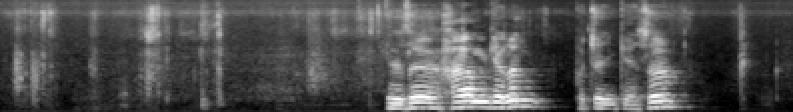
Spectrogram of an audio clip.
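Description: A man speaks calmly into a microphone, close by.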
